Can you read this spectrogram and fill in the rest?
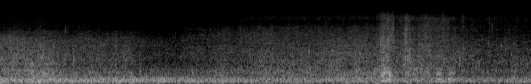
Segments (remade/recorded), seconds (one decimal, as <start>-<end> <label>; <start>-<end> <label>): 0.0-5.3 recorded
